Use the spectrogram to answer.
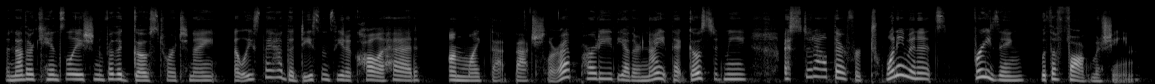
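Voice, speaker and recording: An actress playing a wry, spirited young daughter who guides ghost tours in an audio drama, with a dramatic storytelling flair. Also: female voice, medium pitch, expressive, brisk, fairly bright tone, no room sound, lightly acted. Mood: exasperated, wry.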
